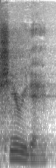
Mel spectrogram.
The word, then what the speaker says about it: Shiriday: Where is Shiriday? King. Oh. Oh. Oh. Shir. King. Land. Land of Shiriday. Sir pronounced Shiri day.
